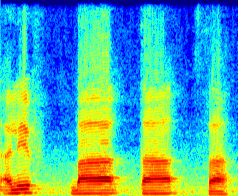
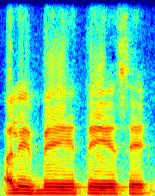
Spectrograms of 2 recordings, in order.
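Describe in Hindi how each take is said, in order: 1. अक्षरों के नाम 'a' स्वर पर खत्म होते हैं। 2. अक्षरों के नाम 'e' स्वर पर खत्म होते हैं। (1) "अरबी में ऐसे नहीं पढ़ते, अरबी में" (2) "इसको बाद लोग बे पढ़ते हैं"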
